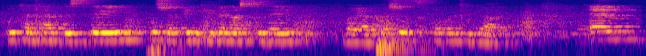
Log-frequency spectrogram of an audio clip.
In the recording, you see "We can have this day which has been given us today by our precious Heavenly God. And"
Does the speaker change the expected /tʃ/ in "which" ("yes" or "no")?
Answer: yes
